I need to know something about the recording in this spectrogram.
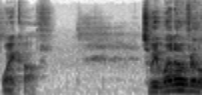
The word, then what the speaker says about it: Wyckoff: for part one of Wyckoff trading theory. I like saying it Wyckoff so much better, but I know that I have to say Wyckoff because Wyckoff is the correct way to say it.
